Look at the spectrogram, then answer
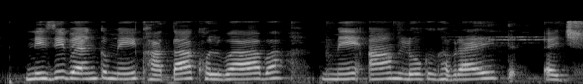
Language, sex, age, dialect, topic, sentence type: Maithili, female, 56-60, Southern/Standard, banking, statement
